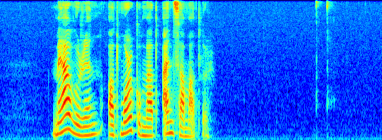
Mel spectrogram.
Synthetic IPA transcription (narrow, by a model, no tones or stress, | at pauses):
mæːʋʊɹɪnɔt̪mɔɹkʊmœt̪ɑ̰nsama̰t̪lʊ̰ɹ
